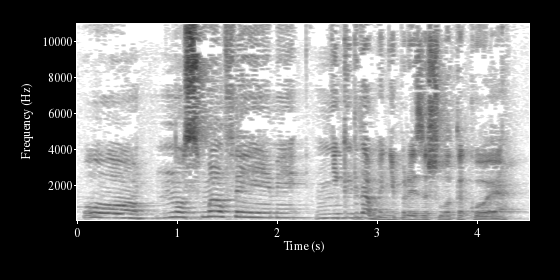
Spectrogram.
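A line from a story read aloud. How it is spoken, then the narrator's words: Purring. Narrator (Russian): промурлыкал Драко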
